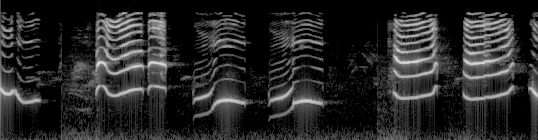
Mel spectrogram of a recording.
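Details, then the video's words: Laughingthrush singing wild-type song with a female present, meant to train caged birds: bold whistled phrases, some falling, some rising, given in bursts with short silences between them. "Khướu Hót giọng rừng NHIỀU GIỌNG + MÁI RÒ khướu bổi"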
